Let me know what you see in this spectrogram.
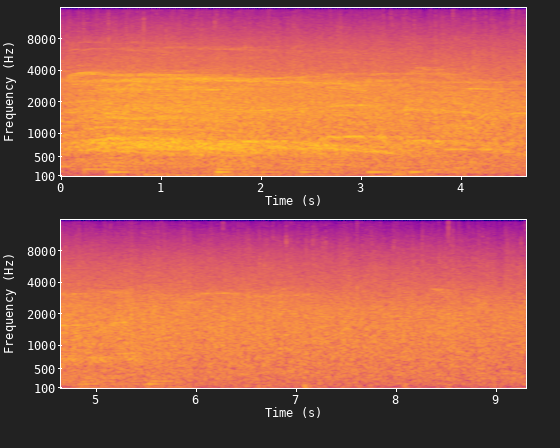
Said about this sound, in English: How about one big cheer for …?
